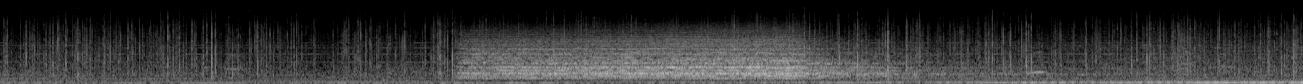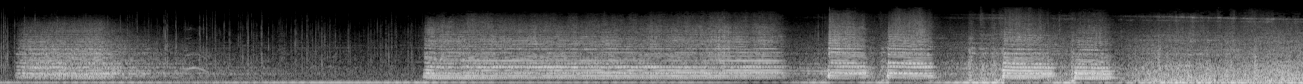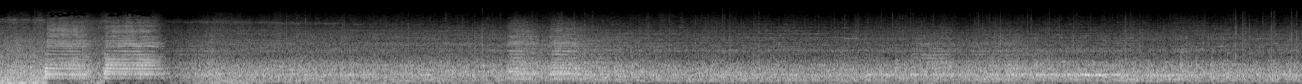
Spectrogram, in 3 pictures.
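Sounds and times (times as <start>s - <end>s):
diesel engine deep rumble: 0.0s - 6.2s, 7.0s - 13.6s
locomotive air horn: 4.5s - 8.8s, 13.2s - 14.9s, 17.2s - 24.3s, 26.4s - 27.9s, 31.1s - 32.1s
train wheels clickety-clack: 21.1s - 39.0s.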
